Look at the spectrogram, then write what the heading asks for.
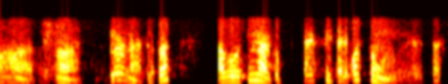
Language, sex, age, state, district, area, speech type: Nepali, male, 45-60, West Bengal, Darjeeling, rural, conversation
